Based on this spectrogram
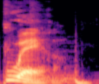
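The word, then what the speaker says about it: Pu'er: Le puer se prononce puer.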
